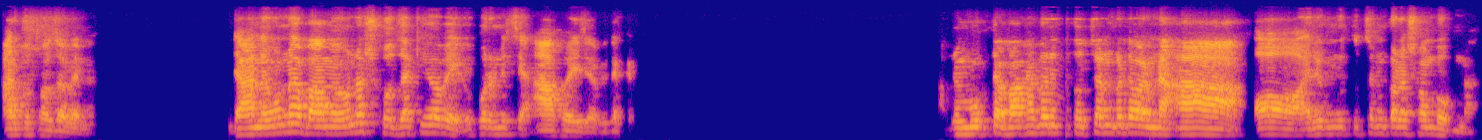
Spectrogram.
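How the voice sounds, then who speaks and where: A man with a Bangladeshi Bengali accent runs an exam-prep grammar lesson, his voice pitched slightly high. He repeats himself often and sounds out each vowel as a demonstration. The recording is muffled and lo-fi. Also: expressive, fairly quick, pauses often. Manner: repetitive, coaxing, demonstrates vowel sounds aloud. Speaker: teacher. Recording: dull lo-fi recording.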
